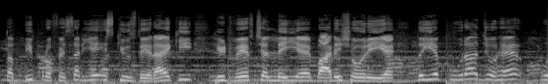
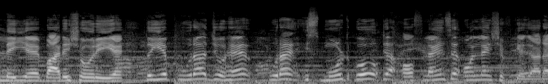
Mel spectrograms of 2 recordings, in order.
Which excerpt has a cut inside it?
second; 1 cut; at 3.8 s

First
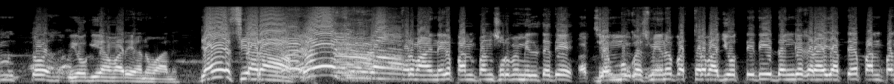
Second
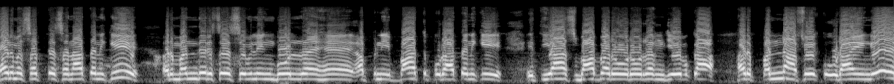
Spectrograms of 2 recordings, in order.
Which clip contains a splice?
first; 1 cut; at 4.0 s

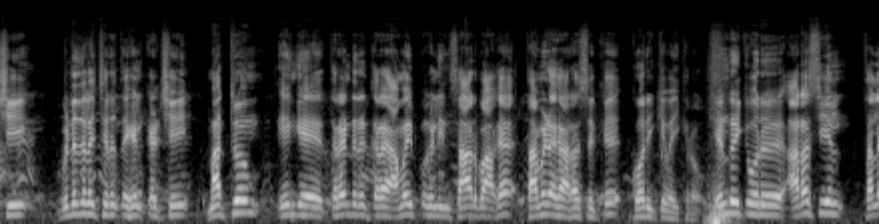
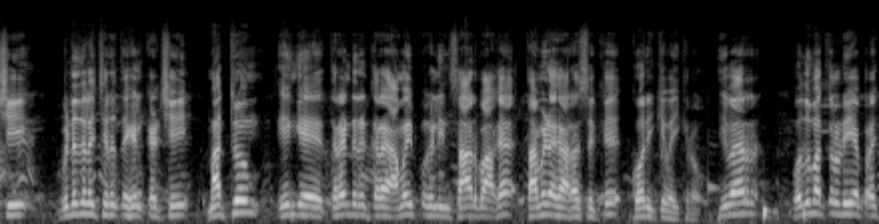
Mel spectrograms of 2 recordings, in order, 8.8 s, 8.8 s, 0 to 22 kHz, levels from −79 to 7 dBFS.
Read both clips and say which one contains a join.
first; 1 cut; at 7.0 s

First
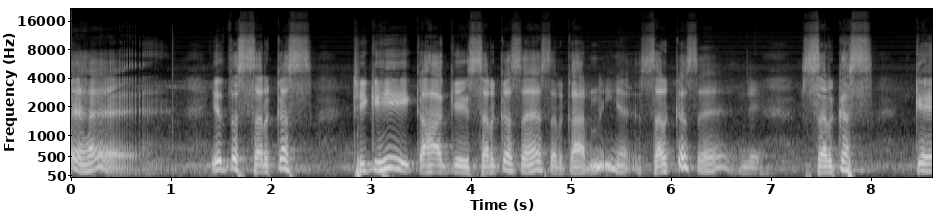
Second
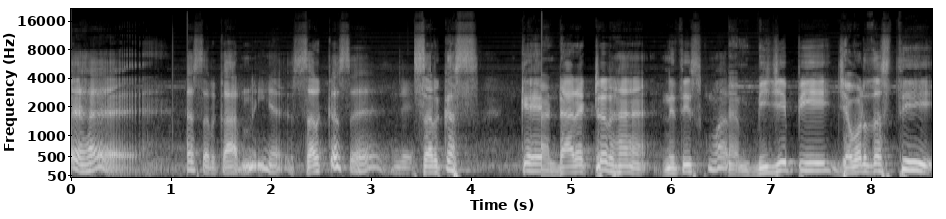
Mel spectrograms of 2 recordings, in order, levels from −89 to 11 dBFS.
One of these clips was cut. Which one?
second; 4 cuts; at 1.2 s, 3.4 s, 4.7 s, 6.6 s

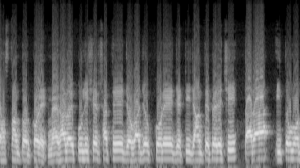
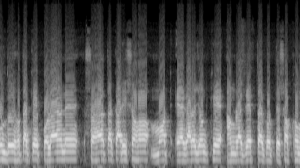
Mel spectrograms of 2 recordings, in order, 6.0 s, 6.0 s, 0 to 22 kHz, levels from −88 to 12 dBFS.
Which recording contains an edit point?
first; 2 cuts; at 1.0 s, 4.8 s

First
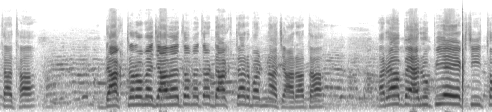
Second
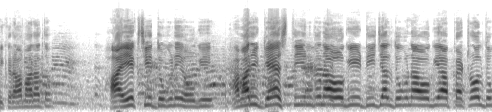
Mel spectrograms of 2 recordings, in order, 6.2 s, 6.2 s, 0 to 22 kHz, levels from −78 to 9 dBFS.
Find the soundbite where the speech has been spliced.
second; 2 cuts; at 1.1 s, 2.8 s

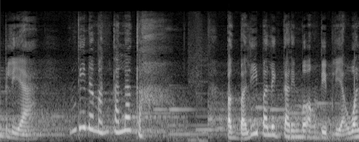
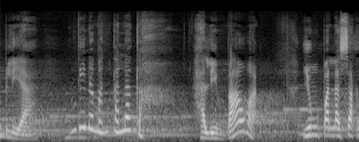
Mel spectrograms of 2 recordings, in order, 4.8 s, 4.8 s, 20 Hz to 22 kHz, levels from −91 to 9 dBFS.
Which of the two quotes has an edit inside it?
first; 1 cut; at 2.6 s

